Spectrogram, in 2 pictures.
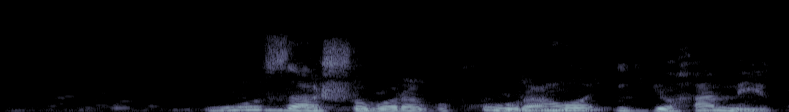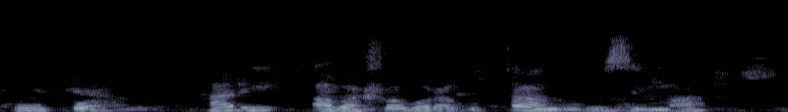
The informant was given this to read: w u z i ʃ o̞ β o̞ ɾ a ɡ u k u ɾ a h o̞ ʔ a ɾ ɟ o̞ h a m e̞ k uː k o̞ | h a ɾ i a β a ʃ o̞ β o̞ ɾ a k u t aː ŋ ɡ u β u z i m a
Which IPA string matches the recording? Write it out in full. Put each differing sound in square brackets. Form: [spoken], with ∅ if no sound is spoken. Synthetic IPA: w u z [a] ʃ o̞ β o̞ ɾ a ɡ u k u ɾ a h o̞ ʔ [i] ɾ ɟ o̞ h a m e̞ k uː k o̞ | h a ɾ i a β a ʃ o̞ β o̞ ɾ a [ɡ] u t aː ŋ ɡ u β u z i m a

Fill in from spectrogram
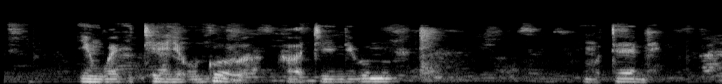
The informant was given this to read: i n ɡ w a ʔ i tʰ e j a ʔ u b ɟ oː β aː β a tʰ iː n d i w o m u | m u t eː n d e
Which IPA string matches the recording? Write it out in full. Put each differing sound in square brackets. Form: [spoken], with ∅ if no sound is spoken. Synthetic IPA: i [ŋ] ɡ w a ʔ i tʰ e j [e] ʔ u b [ɡ] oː β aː β a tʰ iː n d i [β] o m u | m u t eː n d e

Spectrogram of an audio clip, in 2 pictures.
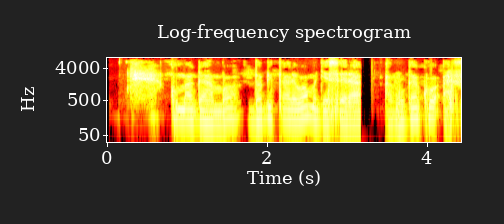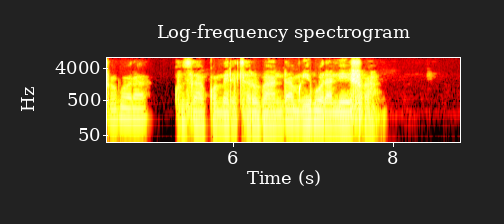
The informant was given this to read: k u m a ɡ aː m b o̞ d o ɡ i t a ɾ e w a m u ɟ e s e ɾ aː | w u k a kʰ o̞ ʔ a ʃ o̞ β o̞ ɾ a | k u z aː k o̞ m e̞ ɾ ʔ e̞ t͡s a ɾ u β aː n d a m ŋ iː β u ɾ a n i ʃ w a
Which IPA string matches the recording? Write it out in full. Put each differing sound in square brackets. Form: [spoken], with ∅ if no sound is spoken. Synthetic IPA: k u m a ɡ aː m b o̞ d o ɡ i t a ɾ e w a m u ɟ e s e ɾ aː | [v] u [ɡ] a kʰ o̞ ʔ a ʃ o̞ β o̞ ɾ a | k u z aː k o̞ m e̞ ɾ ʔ e̞ t͡s a ɾ u β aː n d a m ŋ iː β u ɾ a n i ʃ w a

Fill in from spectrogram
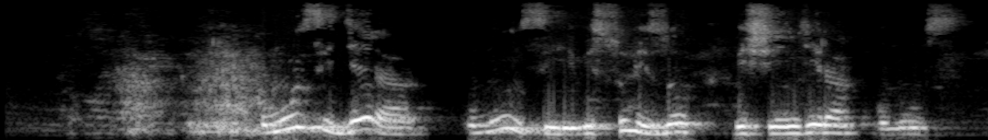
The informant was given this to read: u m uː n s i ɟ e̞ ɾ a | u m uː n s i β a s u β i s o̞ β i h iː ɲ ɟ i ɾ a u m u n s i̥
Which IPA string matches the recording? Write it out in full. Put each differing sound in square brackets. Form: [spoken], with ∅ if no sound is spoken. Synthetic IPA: u m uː n s i ɟ e̞ ɾ a | u m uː n s i β [i] s u β i [z] o̞ β i [ʃ] iː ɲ ɟ i ɾ a u m [uː] n s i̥

